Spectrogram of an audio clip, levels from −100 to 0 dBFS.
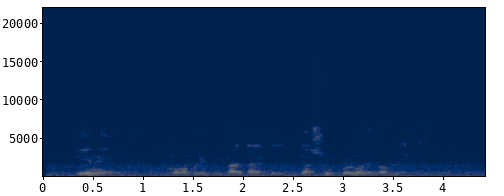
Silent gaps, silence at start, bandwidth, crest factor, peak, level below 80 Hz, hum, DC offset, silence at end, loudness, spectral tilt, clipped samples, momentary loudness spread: none; 0.05 s; 7.4 kHz; 18 dB; -46 dBFS; -84 dBFS; none; under 0.1%; 0 s; -63 LUFS; -5.5 dB/octave; under 0.1%; 7 LU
